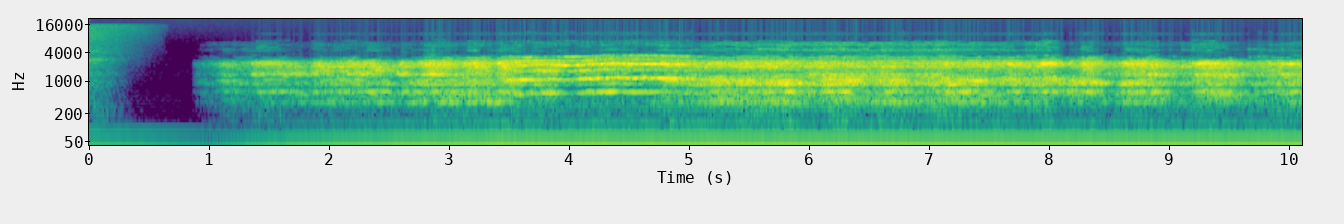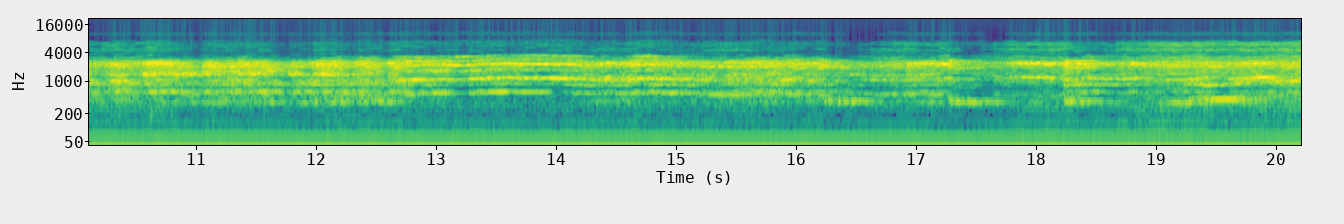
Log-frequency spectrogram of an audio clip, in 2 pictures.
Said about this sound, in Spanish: es una psicofonía muy larga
